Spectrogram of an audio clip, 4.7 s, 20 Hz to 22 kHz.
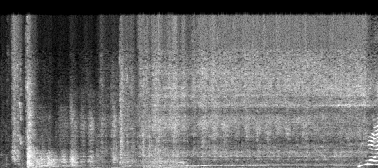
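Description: A 1967 Ford F-100 inline-six, long unused, catches with a brief burst, settles into a rough steady idle, then fades out as it stalls, with a short squeal at the end.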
